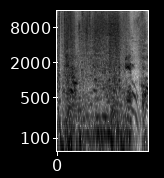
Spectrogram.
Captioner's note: gunshots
